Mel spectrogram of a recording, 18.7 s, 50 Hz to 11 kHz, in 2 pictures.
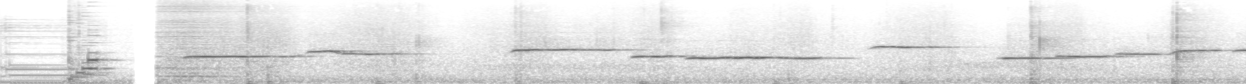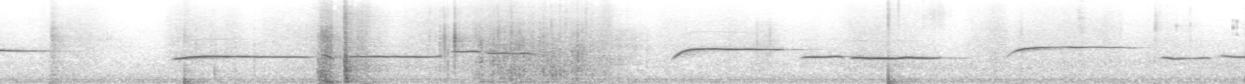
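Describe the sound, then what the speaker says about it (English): A character in the Resident Evil 6 video game whistles a carefree, nonchalant tune, with steady clear whistled notes running throughout, punctuated by occasional soft thunks and clicks in the background. "Our first impression of him is a nonchalant whistling, playing with an apple, injecting himself with an unknown vaccine."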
